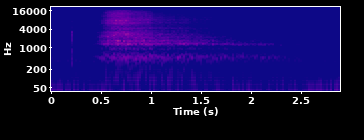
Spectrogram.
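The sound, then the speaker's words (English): A big breath: one long, airy breath that swells quickly and then slowly fades. Faint throughout. “A second big breath in.”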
